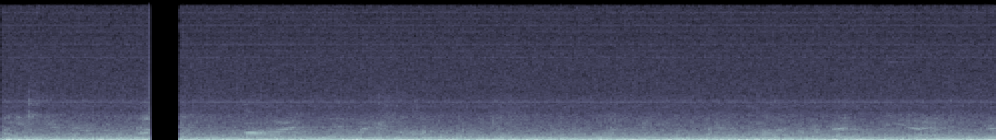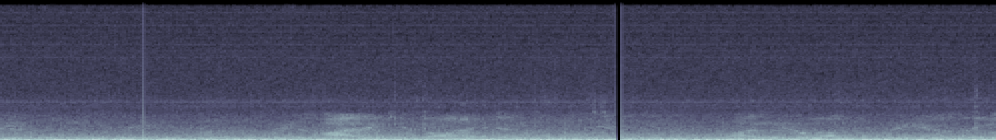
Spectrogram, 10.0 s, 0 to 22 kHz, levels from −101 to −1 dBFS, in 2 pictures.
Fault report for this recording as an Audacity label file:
0.740000	0.890000	dropout 154 ms
5.690000	5.690000	dropout 2.1 ms
8.050000	8.080000	dropout 33 ms

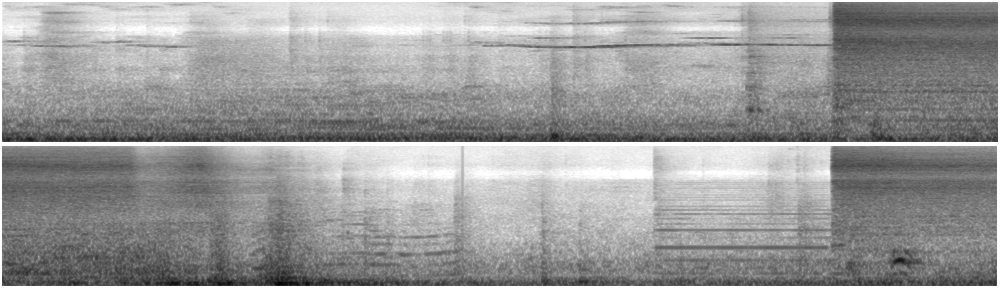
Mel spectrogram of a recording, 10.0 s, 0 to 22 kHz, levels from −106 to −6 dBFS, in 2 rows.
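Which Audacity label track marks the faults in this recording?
7.280000	7.280000	dropout 3.2 ms

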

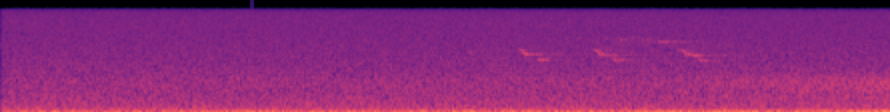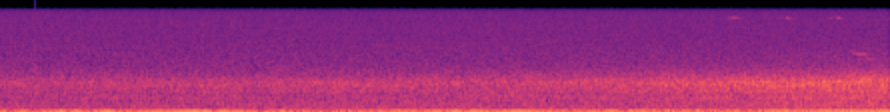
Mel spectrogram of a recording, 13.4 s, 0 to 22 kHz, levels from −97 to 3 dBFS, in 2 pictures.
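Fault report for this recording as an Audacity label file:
1.890000	1.890000	pop -15 dBFS
6.940000	6.940000	pop

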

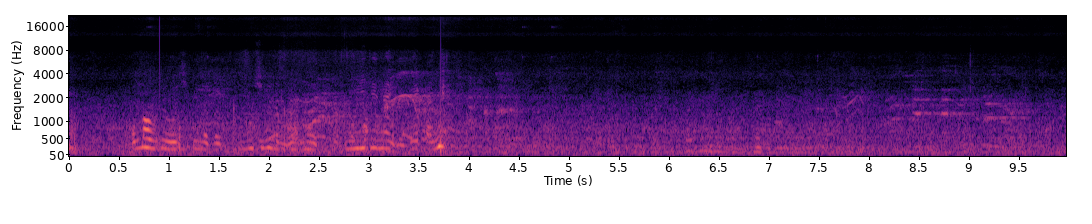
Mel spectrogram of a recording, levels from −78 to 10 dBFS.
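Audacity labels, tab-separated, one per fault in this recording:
0.900000	0.900000	pop -9 dBFS
3.710000	3.710000	dropout 3.5 ms

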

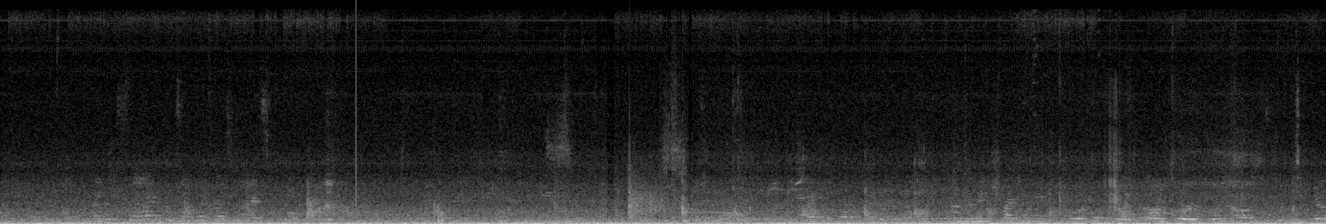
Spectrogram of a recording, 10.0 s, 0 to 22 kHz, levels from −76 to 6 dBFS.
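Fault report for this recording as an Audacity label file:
2.670000	2.670000	pop -6 dBFS
4.480000	5.230000	clipped -13.5 dBFS

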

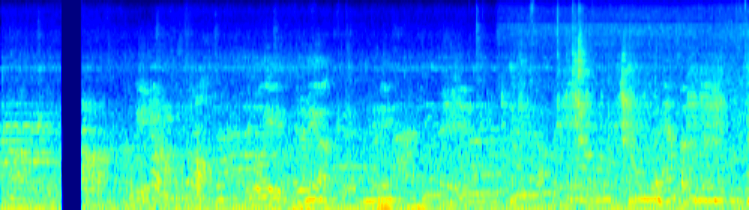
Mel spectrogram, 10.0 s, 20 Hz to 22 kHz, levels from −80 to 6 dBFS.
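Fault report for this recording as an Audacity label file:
0.810000	1.080000	dropout 271 ms

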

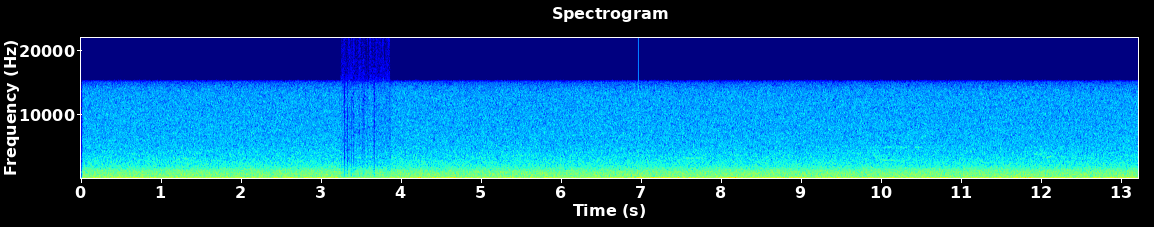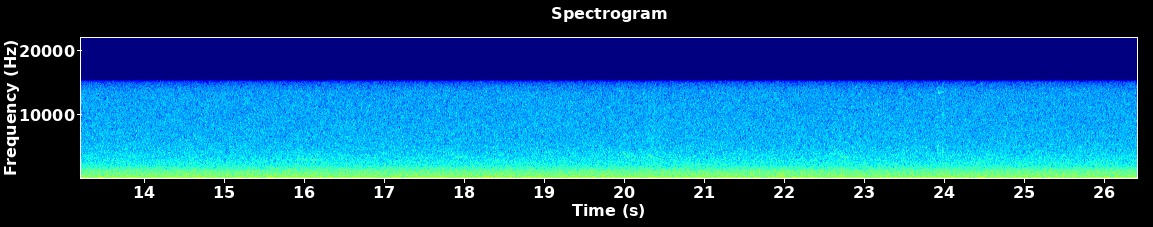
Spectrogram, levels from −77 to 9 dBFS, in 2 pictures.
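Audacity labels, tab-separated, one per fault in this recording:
3.230000	3.870000	clipped -24.5 dBFS
6.960000	6.960000	pop

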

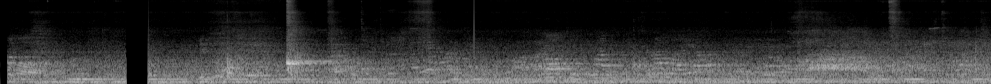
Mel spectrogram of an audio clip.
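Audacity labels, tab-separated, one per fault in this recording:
1.260000	1.480000	dropout 223 ms
4.740000	4.740000	pop -10 dBFS

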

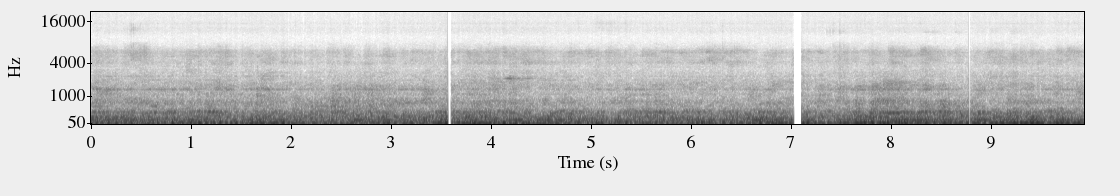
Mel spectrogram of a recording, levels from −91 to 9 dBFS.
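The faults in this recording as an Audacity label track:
1.950000	2.880000	clipped -21 dBFS
3.560000	3.600000	dropout 38 ms
7.020000	7.100000	dropout 83 ms
8.770000	8.790000	dropout 18 ms

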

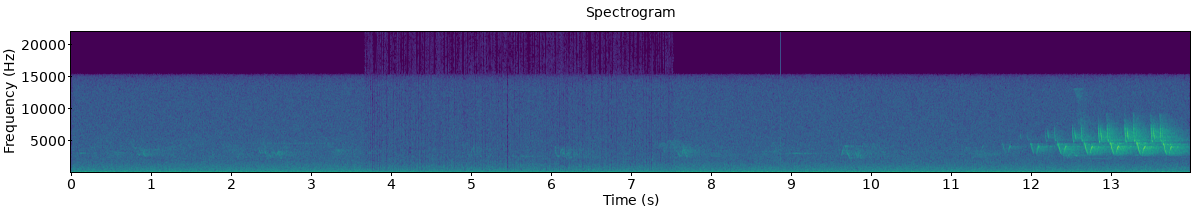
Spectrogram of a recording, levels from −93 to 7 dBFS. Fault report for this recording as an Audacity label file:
3.670000	7.540000	clipped -32.5 dBFS
8.870000	8.870000	pop

